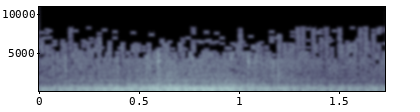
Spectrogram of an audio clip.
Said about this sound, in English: Here comes a police car.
